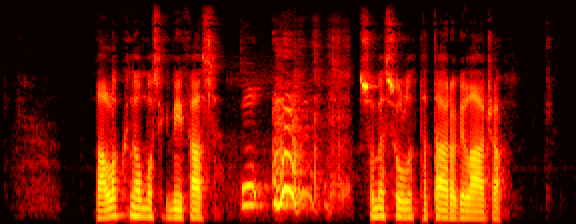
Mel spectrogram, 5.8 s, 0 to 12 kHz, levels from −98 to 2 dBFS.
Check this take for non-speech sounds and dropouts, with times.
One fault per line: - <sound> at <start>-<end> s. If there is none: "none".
- sneeze at 2.4-3.5 s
